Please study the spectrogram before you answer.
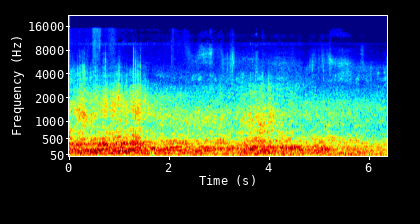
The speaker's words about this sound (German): Every child knows that drones drop bombs. And they're just so visible, so audible.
